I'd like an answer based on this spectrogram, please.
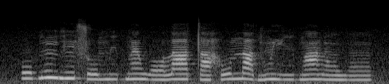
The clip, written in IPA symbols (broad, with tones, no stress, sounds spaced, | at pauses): o˧ b ũ˦ ɡ ĩ˧ s o˨ m i˨ b ɛ̃˧ w ɔ˨ l a˧ t a˨ h o˨˦ n a˦˨ d ũ˨˦ j i˧ b ã˦ l ɔ̃˧ w ɔ̃˧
